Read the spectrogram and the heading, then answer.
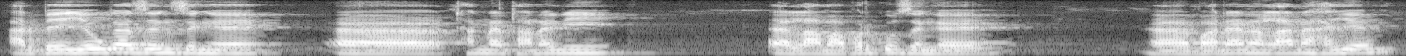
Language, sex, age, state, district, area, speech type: Bodo, male, 45-60, Assam, Chirang, rural, spontaneous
